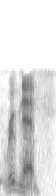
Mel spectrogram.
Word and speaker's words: Rougned: How do you say his first name? – Rougned. – It's Rougned, right? – Adore.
